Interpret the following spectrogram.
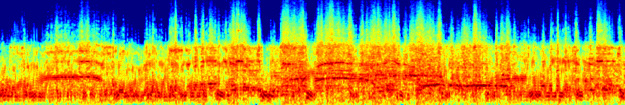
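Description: Live pop concert music, loud and steady: the band playing with a sung lead vocal line, recorded from among the audience.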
